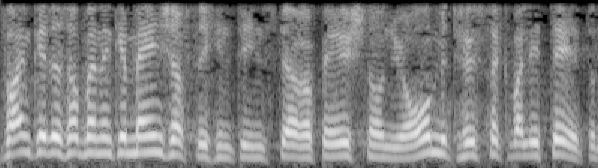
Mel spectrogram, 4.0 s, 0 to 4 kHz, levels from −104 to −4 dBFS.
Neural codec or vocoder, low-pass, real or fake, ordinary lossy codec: none; 3.6 kHz; real; none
